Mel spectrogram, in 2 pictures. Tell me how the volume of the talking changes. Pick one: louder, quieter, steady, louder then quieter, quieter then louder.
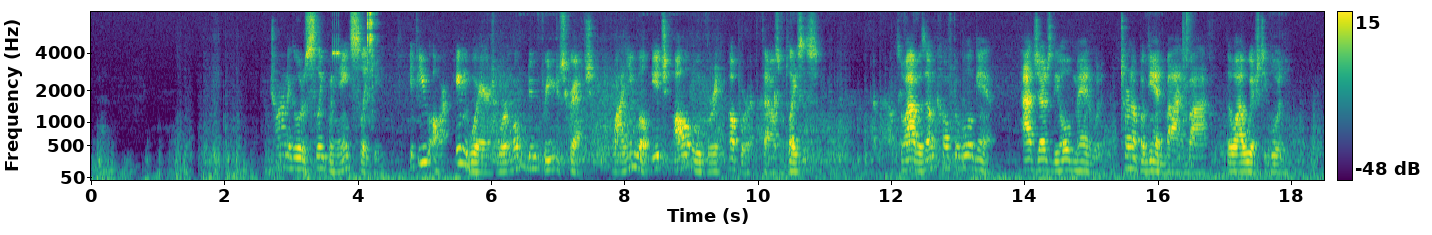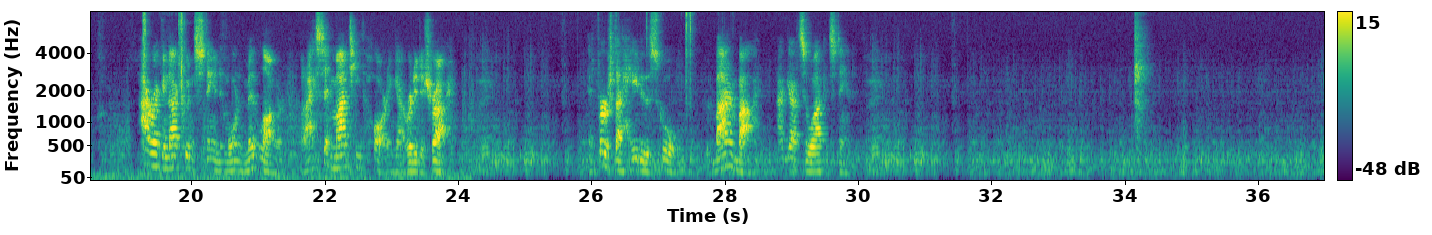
steady.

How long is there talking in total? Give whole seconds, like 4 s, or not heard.
23 s.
